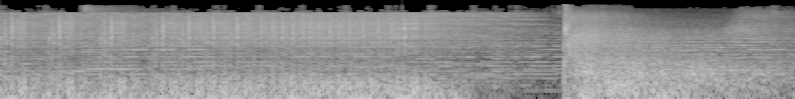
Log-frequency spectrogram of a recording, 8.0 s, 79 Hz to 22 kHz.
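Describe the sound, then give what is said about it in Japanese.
A full salvo of weapon fire at a locked-on target, with explosions: a dense, loud, continuous roar of blasts that fades out, then one sudden heavy burst that rumbles on. “ターゲット、ロックオン、全弾発射まで、3、2、1、ファイヤ”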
